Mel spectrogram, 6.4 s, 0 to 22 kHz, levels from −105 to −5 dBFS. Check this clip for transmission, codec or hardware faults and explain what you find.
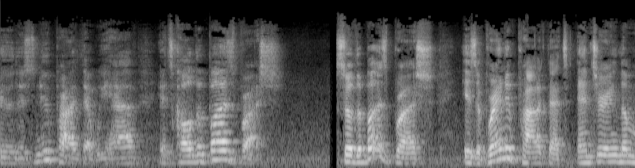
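No transmission, codec or hardware faults turn up anywhere in this clip.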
